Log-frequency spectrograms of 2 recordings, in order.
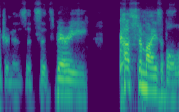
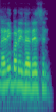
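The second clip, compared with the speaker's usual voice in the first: ordinary delivery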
